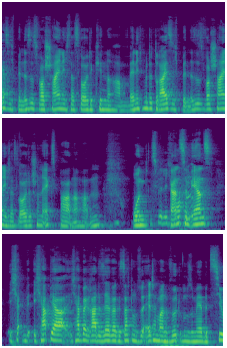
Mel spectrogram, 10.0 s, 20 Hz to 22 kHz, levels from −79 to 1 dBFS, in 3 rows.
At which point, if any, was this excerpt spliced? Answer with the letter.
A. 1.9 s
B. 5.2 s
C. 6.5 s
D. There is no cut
D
